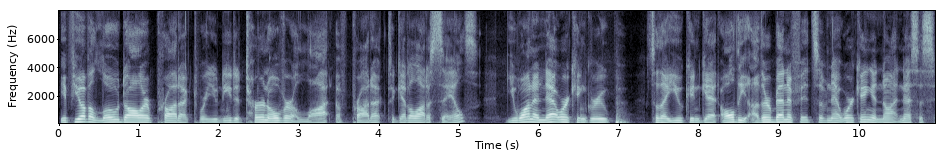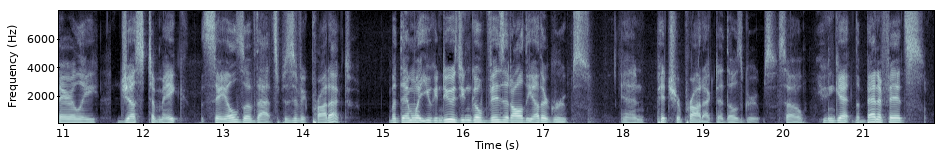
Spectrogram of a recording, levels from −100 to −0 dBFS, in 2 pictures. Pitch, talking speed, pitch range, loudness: 140 Hz, 215 wpm, 125-155 Hz, -19 LUFS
